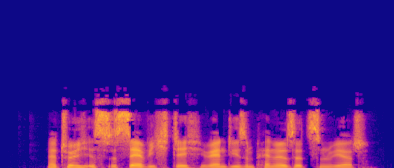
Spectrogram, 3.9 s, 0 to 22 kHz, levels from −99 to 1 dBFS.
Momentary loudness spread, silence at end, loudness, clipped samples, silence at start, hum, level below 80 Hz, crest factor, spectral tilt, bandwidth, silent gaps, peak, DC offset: 11 LU; 0.3 s; -19 LUFS; under 0.1%; 0.5 s; none; -62 dBFS; 20 dB; -2 dB/octave; 10 kHz; none; -2 dBFS; under 0.1%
